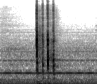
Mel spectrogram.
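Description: A short burst of a few sharp keystrokes on a computer keyboard, close and crisp, over a steady low electrical hum.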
